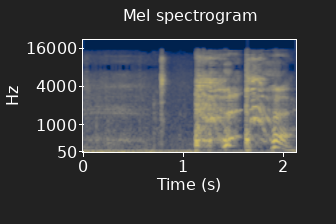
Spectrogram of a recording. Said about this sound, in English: Cough.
